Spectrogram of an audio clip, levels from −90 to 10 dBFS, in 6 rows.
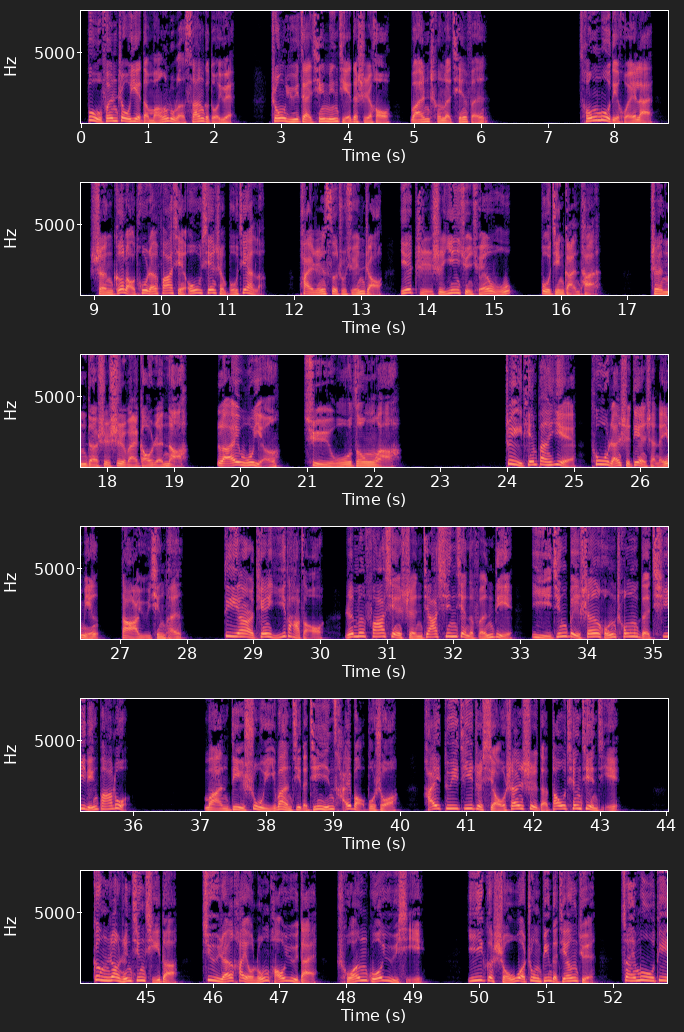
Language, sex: Chinese, male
